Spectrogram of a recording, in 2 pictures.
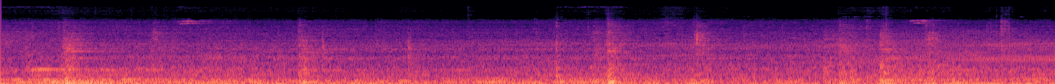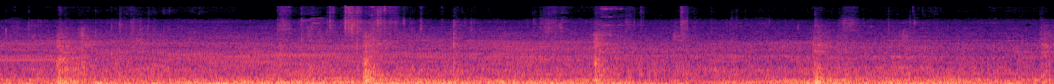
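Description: Steam-hauled passenger coaches rolling slowly past, a low rumble with the wheels clicking over the rail joints now and then.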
